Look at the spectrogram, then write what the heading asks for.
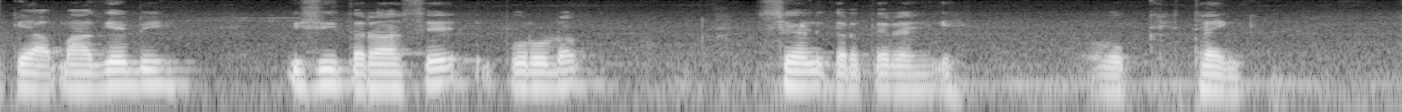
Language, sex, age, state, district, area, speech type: Urdu, male, 60+, Maharashtra, Nashik, urban, spontaneous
